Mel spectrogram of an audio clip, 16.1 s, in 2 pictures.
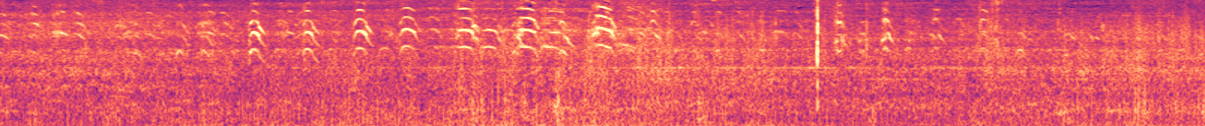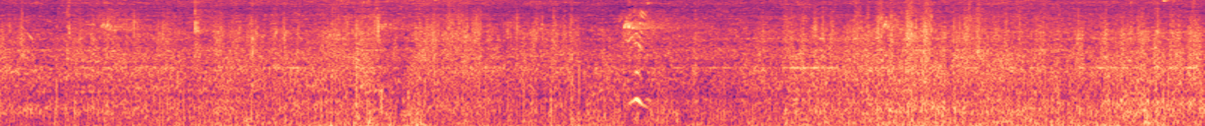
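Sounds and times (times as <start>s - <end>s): distant light aircraft rumble: 0.0s - 16.0s
wind: 0.0s - 16.0s.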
